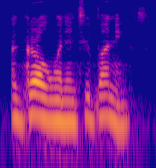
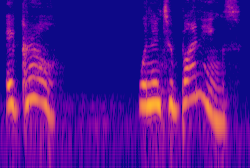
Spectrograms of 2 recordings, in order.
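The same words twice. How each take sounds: First: Low, understated answer; matter-of-fact reply. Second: High, questioning repeat of the answer; baffled echo. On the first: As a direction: answer low and evenly, falling away. Story character gives the answer. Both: Acted.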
